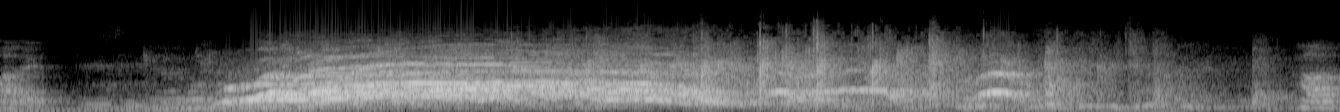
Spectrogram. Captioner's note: audience cheering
